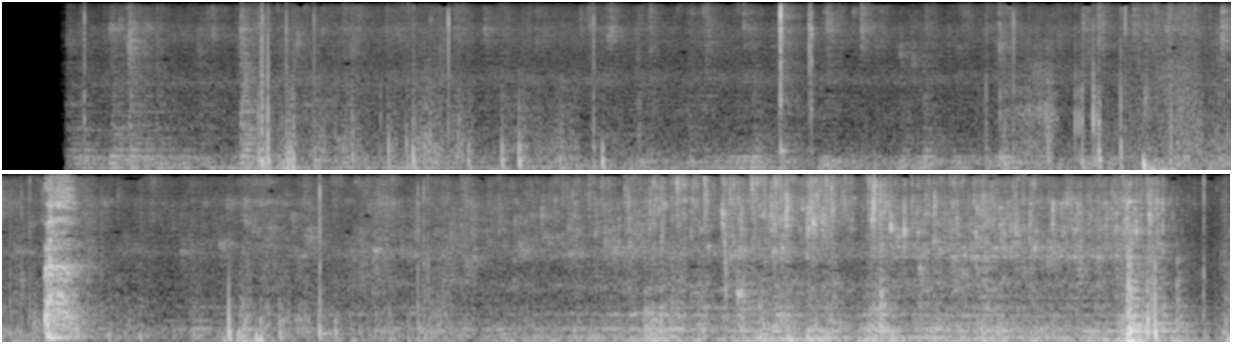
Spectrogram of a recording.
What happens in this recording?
I walked towards the lightswitch while the water was running in the background. Then i walked back to the tap and turned the water off.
